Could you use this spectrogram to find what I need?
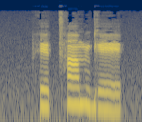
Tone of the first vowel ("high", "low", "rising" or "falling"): low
